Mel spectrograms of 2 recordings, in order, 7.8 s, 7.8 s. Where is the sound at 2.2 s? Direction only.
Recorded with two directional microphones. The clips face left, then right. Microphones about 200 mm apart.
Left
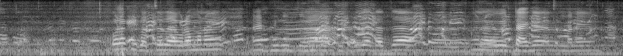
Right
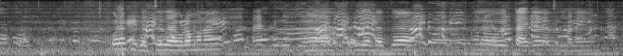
Centre (ahead or behind).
